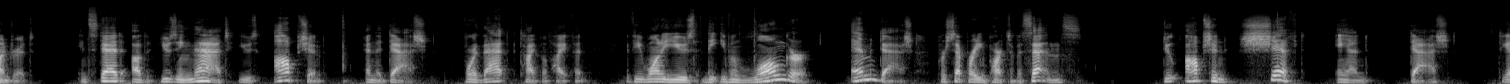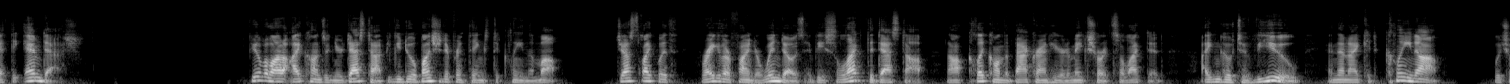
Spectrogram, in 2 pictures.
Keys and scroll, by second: 0.0-0.1 typing, 3.3 alt+-, 4.4 0, 5.5 BackSpace, 10.5-11.4 typing, 12.6 alt+shift+-, 14.6-16.7 typing.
